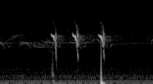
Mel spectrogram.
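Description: A bird, identified as bird 5-3, gives three short, sharp high-pitched calls in quick succession, each a bright chirp, the last one loudest with a thump under it, over a faint steady background hiss.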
